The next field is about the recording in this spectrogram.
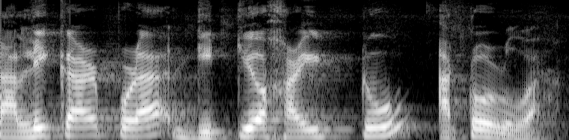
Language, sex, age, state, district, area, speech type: Assamese, male, 45-60, Assam, Charaideo, urban, read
